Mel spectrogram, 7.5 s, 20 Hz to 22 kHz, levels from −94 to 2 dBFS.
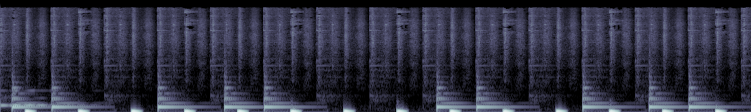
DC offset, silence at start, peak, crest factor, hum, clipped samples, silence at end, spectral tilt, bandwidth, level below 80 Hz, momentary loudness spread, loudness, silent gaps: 0.5%; 0 s; -6 dBFS; 16 dB; none; under 0.1%; 0.05 s; -5.5 dB/octave; 17 kHz; -20 dBFS; 8 LU; -26 LUFS; none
